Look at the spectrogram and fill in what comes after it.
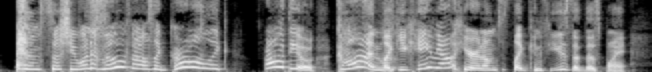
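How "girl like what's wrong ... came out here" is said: loud, strained high scream. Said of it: "screaming at everybody the way I scream".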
